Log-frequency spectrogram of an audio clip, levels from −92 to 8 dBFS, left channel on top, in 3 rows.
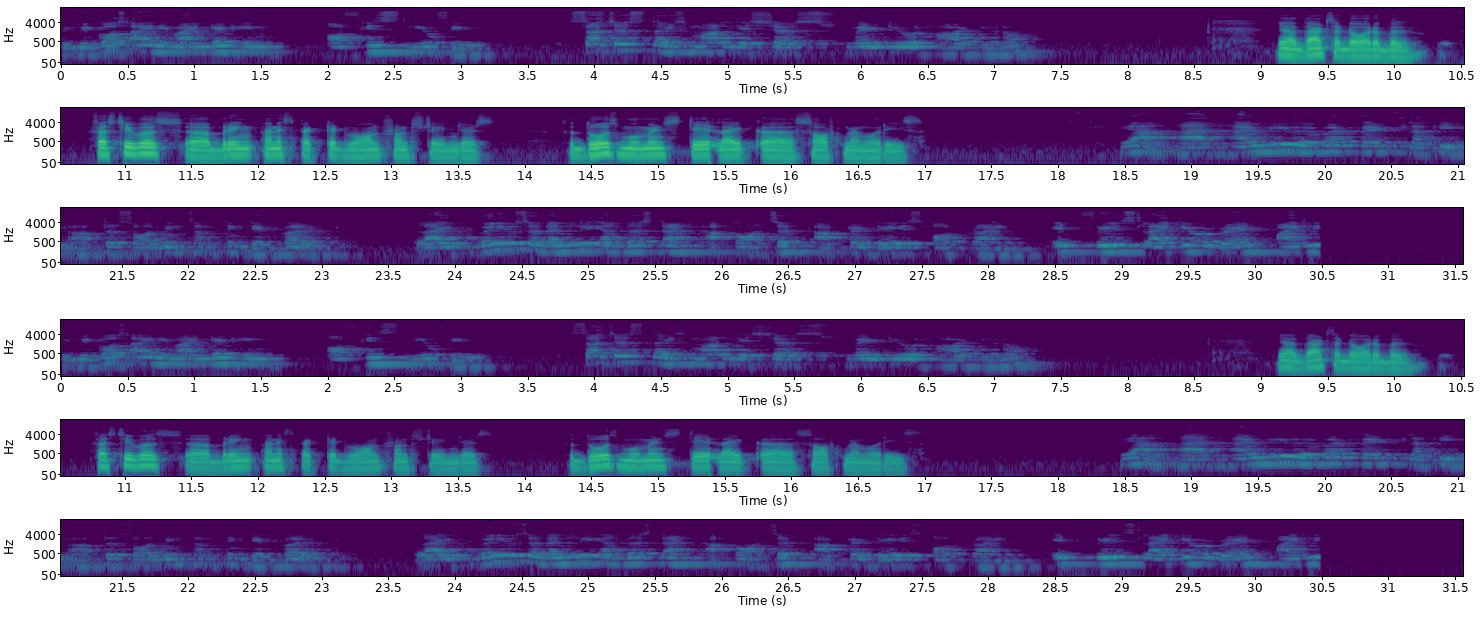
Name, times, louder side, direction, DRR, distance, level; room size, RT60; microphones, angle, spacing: voice 1, 0.0-3.3 3.8-7.5 15.1-15.3 18.5-23.2 23.7-30.5, left 2 dB, 30° left, 3.0 m, -55 dB
voice 2, 9.1-10.2 10.8-13.7 14.3-17.0, left 6 dB, 55° left, 0.3 m, -31 dB
head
